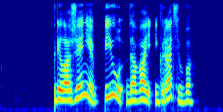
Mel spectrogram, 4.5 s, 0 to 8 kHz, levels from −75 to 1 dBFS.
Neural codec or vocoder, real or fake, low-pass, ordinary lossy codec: none; real; 7.2 kHz; AAC, 48 kbps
